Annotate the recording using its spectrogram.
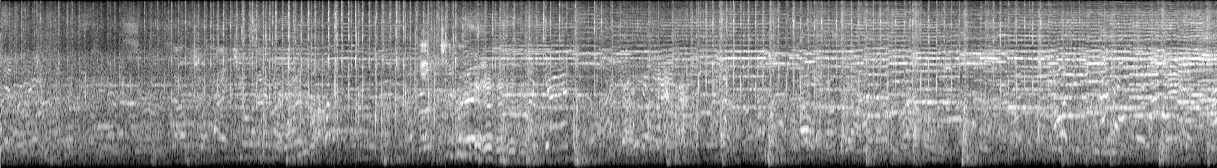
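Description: A pipe band's bagpipes playing as the band approaches, growing louder toward the end, over the chatter of a street crowd.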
